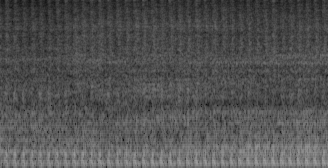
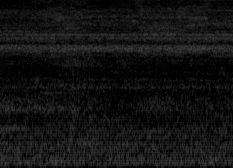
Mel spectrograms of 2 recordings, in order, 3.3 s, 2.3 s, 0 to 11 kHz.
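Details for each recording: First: From what I can tell, the engine sounds pretty decent. Not seeing a bunch of smoke yet. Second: 2000 Honda Foreman 450 ES, engine out, during a leak-down test: steady soft hiss with the engine off; 30 psi applied holds only 20, with air heard escaping past a leaking exhaust valve.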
